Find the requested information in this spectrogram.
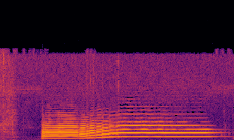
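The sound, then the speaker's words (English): An orchestra or band trumpet plays alone, opening with a held lower note, then climbing quickly upward into a long, bright sustained tone that fades at the end. “This is an orchestra trumpet, or a band trumpet, and it sounds like this.”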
